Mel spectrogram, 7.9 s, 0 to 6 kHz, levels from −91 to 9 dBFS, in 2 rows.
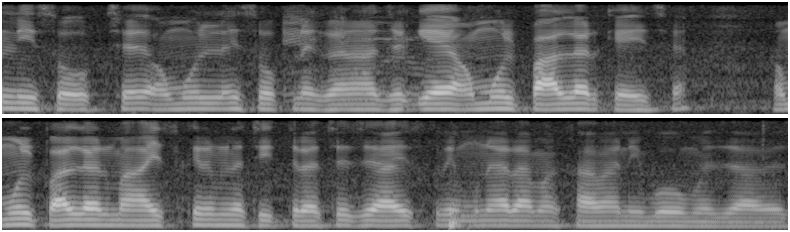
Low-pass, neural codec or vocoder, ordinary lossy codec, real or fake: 5.4 kHz; none; none; real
